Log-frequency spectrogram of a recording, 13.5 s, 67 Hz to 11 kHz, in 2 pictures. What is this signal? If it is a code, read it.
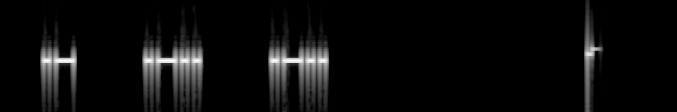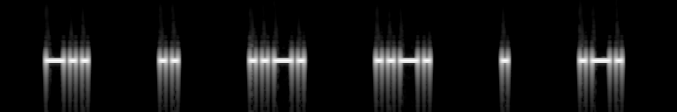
Morse code, heard as a keyed tone, about 20 wpm, spaced as for 9 wpm, 700 Hz. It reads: ALL DIFFER
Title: 4x Character Spacing - Top 500 Words - 20wpm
